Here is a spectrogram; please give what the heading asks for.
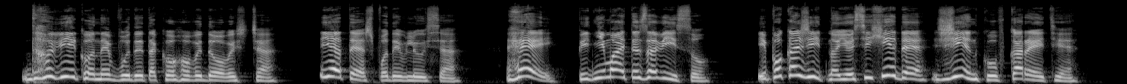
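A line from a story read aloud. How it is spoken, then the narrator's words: Laughing. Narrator (Ukrainian): засміявшись, додав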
